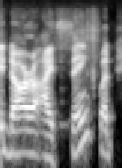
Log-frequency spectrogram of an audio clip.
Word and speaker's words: Dara: go by Dar or do you go by Dara it's Dar yeah it's it's an it's an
